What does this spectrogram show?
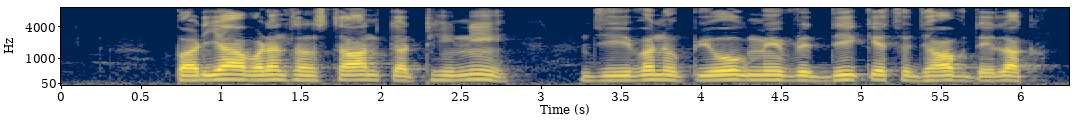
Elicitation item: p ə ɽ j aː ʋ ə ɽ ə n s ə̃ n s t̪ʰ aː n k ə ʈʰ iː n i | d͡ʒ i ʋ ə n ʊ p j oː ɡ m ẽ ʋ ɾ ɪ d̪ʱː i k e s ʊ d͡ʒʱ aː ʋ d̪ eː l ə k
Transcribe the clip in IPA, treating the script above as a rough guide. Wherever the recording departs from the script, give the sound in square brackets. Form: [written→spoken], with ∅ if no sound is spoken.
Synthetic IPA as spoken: p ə ɽ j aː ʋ ə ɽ ə n s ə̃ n s t̪ʰ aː n k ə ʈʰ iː n i | d͡ʒ [i→iː] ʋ ə n ʊ p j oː ɡ m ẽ ʋ ɾ ɪ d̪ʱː i k e s ʊ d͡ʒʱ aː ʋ d̪ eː l ə k

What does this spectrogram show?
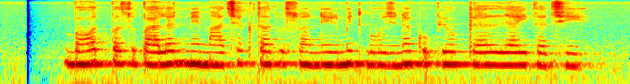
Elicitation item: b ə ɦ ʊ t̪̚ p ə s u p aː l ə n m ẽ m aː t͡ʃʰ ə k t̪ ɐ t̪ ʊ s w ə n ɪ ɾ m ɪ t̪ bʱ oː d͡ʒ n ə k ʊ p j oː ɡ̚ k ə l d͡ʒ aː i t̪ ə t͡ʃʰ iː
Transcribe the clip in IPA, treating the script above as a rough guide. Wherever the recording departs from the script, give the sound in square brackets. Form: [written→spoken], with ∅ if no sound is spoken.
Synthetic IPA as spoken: b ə ɦ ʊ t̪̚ p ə s u p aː l ə n m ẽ m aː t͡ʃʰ ə k t̪ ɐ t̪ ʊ s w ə n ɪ ɾ m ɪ t̪ bʱ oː d͡ʒ n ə k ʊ p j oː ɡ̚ k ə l d͡ʒ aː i t̪ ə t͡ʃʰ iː

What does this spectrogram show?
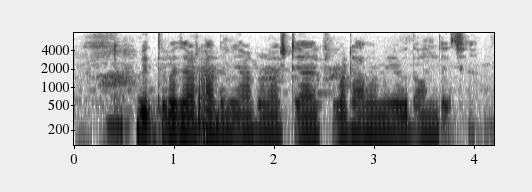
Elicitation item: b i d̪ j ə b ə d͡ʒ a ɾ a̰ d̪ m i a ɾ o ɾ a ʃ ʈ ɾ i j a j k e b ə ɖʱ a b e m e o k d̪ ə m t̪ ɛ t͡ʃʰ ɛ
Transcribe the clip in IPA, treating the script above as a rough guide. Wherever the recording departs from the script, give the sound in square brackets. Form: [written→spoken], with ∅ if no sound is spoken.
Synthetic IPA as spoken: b i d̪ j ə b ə d͡ʒ a ɾ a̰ d̪ m i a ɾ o ɾ a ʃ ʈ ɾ i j a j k e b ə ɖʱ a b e m e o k d̪ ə m [t̪→d̪] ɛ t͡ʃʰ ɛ

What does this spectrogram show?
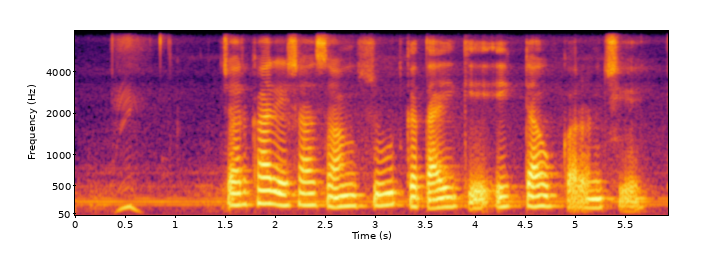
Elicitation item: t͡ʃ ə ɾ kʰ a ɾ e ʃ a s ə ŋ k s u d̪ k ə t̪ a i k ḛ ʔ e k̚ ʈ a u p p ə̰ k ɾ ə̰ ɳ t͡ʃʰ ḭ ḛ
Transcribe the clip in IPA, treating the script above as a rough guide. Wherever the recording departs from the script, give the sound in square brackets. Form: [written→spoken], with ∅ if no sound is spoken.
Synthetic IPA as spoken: t͡ʃ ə ɾ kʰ a ɾ e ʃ a s ə ŋ [k→ɡ] s u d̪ k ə t̪ a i k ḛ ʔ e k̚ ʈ a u p [p→k] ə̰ [k→∅] ɾ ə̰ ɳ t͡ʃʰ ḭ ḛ

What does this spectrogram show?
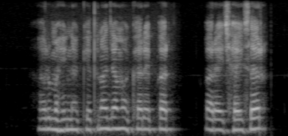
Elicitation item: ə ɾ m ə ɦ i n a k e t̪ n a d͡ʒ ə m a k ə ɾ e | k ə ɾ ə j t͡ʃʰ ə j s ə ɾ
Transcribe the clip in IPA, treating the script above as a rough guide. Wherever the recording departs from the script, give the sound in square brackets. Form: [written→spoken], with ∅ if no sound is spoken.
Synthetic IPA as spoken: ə ɾ m ə ɦ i n a k e t̪ n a d͡ʒ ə m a k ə ɾ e | [k→p] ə ɾ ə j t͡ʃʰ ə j s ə ɾ

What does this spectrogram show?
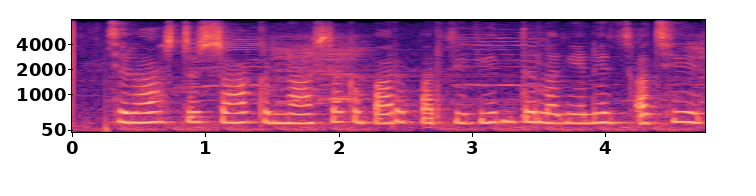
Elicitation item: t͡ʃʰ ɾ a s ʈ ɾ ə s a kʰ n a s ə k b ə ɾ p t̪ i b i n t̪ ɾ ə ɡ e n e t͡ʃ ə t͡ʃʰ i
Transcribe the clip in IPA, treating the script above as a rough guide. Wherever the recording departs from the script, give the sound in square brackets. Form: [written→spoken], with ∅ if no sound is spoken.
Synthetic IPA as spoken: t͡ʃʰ ɾ a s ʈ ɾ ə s a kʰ n a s ə k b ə ɾ p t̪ i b i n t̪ [ɾ→l] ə ɡ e n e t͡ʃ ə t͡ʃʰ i

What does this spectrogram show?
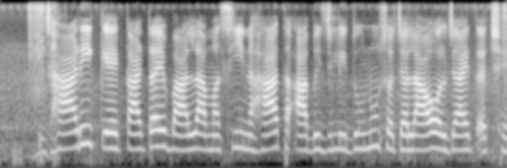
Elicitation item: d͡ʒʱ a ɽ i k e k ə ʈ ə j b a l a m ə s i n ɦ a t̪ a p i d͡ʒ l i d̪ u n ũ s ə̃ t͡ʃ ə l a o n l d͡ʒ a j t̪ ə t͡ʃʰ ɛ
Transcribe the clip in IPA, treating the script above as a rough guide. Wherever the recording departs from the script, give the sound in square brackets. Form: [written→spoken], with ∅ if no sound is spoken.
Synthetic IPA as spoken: d͡ʒʱ a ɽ i k e k [ə→a] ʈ ə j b a l a m ə s i n ɦ a [t̪→t̪ʰ] a [p→b] i d͡ʒ l i d̪ u n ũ s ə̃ t͡ʃ ə l a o [n→∅] l d͡ʒ a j t̪ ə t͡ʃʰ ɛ

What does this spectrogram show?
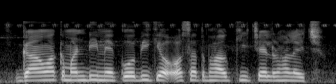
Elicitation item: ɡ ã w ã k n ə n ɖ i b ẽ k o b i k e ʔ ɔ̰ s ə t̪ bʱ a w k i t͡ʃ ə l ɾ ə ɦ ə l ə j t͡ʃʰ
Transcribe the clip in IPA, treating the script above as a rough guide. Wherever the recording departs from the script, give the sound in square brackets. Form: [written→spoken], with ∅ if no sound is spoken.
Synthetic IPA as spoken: ɡ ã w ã k [n→m] ə [n→ɳ] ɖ i [b→m] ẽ k o b i k e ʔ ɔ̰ s ə t̪ bʱ a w k i t͡ʃ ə l ɾ ə ɦ ə l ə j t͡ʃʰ

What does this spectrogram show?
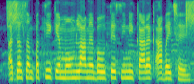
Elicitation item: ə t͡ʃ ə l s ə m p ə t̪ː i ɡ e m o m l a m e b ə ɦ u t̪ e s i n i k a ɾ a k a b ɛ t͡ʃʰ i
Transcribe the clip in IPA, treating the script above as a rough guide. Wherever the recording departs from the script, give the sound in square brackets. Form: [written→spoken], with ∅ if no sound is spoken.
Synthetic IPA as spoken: ə t͡ʃ ə l s ə m p ə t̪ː i [ɡ→k] e m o m l a m e b ə ɦ u t̪ e s i n i k a ɾ [a→ə] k a b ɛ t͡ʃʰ [i→ɛ]

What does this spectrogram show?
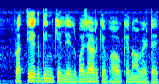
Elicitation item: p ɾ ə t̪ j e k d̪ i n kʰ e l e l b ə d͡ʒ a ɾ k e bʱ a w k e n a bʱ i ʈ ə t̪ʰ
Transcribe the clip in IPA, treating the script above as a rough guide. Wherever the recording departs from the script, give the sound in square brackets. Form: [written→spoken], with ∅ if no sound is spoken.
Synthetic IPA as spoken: p ɾ ə t̪ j e k d̪ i n [kʰ→k] e l e l b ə d͡ʒ a ɾ k e bʱ a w k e n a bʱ [i→e] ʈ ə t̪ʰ

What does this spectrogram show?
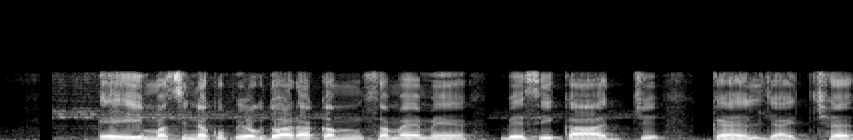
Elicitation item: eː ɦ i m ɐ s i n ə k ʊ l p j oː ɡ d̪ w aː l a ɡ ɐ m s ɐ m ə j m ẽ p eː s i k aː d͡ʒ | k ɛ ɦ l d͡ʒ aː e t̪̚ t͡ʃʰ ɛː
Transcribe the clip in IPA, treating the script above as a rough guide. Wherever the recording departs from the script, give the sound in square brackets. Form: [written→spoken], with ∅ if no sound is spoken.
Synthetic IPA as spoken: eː ɦ i m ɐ s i n ə k ʊ [l→∅] p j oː ɡ d̪ w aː [l→ɾ] a [ɡ→k] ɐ m s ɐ m ə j m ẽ [p→b] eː s i k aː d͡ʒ | k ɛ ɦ l d͡ʒ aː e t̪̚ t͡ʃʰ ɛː

